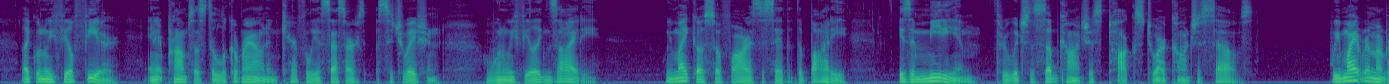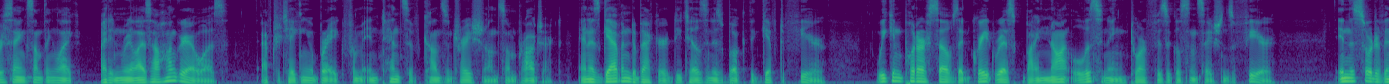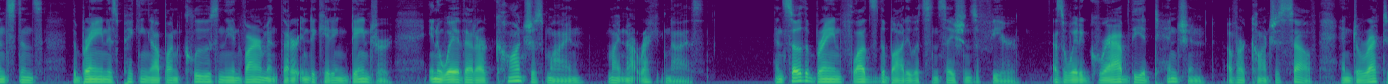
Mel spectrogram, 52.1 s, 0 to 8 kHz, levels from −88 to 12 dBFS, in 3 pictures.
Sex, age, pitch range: male, 30-49, 70-95 Hz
